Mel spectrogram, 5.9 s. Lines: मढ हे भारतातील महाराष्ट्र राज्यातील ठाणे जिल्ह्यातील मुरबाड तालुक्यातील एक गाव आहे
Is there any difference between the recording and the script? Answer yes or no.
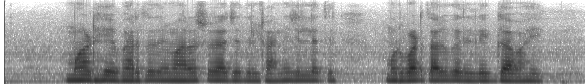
no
